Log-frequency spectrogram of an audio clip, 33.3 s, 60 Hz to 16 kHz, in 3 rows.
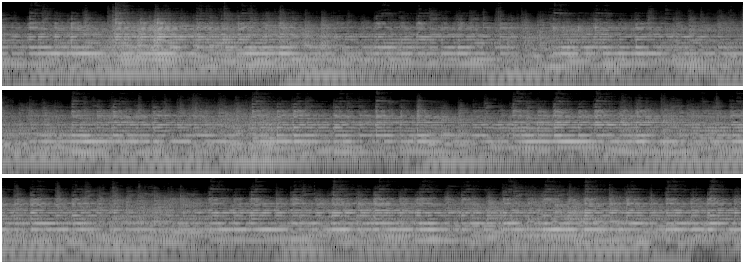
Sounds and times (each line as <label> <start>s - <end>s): Electric mandocello drone 0.0s - 33.3s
